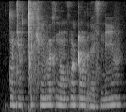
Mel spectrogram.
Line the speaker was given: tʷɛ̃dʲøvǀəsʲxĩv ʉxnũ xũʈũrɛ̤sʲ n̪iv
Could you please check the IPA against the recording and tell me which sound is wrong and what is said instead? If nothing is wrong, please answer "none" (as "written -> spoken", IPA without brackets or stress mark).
ʉ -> ø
